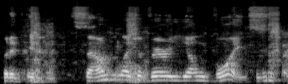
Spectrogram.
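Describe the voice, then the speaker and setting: A man with a high, darkish voice hosts a live paranormal stream, speaking unhurriedly in a steady tone. He chats casually and conversationally, calling out questions to spirits and viewers he can't see. The recording is low quality, with slight background noise.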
